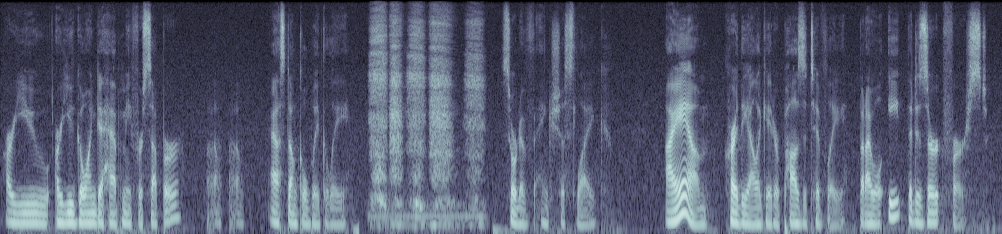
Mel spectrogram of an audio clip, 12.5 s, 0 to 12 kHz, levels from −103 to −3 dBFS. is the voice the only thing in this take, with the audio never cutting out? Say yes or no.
no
